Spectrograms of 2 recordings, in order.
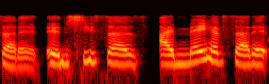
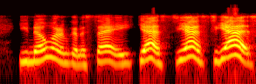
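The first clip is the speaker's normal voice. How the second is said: very loud, combative, aggressive delivery; 3 semitones higher, 11 dB louder than usual. Retelling a woman's answer to a questioner, the speaker imitates her aggressive reply. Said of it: "She starts getting like aggressive".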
